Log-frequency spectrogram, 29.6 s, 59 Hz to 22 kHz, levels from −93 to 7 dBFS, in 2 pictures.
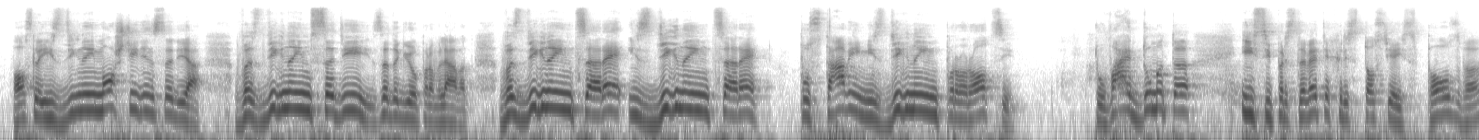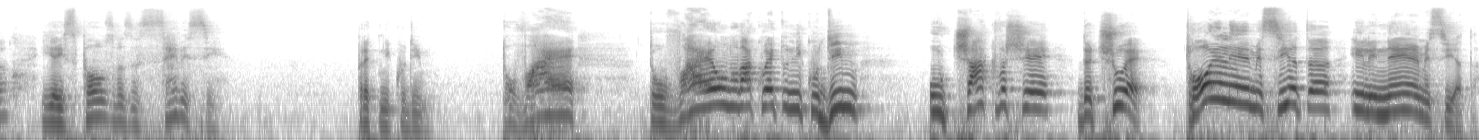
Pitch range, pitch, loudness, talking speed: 140-220 Hz, 180 Hz, -29 LUFS, 120 wpm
